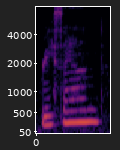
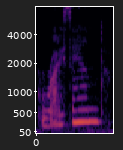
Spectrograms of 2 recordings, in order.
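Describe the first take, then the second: First: The first syllable sounds like 'reese'. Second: The first syllable sounds like 'rice'. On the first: The speaker calls it right. "Reese sounds so much better than Rice" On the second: The speaker calls it wrong. "I pronounced Rhysand as Rysand"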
